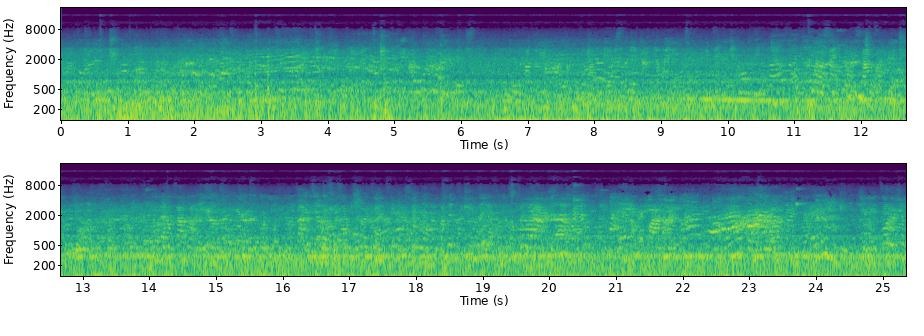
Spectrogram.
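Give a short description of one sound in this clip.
A train rumbles steadily along the tracks, its wheels clattering on the rails.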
